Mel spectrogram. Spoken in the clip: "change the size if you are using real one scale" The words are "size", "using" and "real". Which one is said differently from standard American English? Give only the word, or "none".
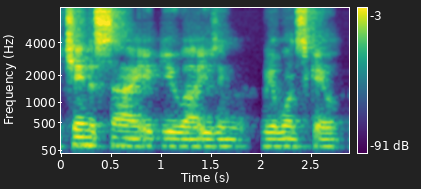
size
